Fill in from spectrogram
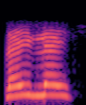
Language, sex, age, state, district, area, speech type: Manipuri, female, 60+, Manipur, Imphal East, rural, conversation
